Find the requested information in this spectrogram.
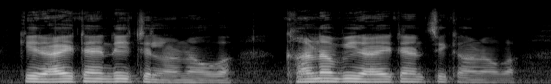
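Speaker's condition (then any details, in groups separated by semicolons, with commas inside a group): Coma after road accident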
